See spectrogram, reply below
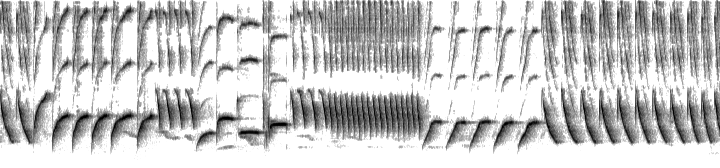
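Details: Varied canary song for training young canaries: falling whistled notes, a sudden buzzy high trill, then repeated descending phrases at a quick pace.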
